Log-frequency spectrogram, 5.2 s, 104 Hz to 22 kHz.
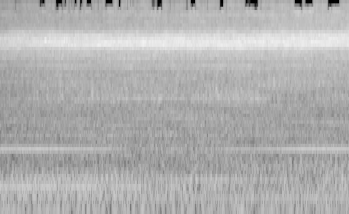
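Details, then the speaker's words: Kubota Aste A-155 four-wheel-drive three-cylinder diesel mini tractor with rotary tiller, idling: steady even diesel chatter and constant low drone, no misses or knocks; runs smoothly, normal idle. "По работе трактора также, я думаю, слышно, что работает ровно, без вопросов. Все прямо-таки хорошо."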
